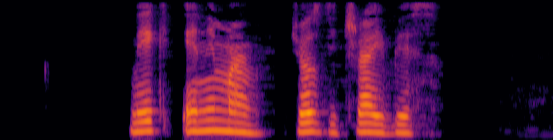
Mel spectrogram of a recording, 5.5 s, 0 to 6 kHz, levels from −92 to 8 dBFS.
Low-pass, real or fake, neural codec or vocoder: 5.4 kHz; real; none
